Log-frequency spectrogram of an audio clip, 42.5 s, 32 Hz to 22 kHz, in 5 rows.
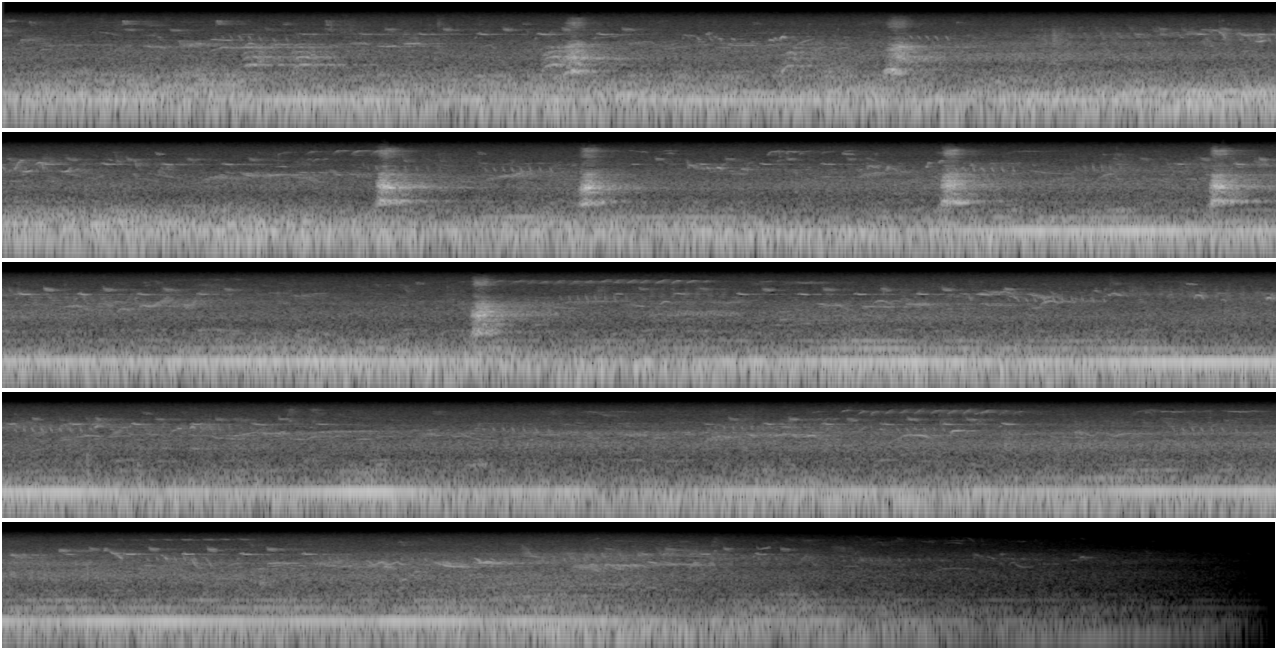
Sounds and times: cars 0:00.0 - 0:42.0
birds singing in background 0:00.0 - 0:42.4
plane 0:00.0 - 0:42.4
dogs are barking 0:01.4 - 0:02.5
dogs are barking 0:03.5 - 0:04.5
dogs are barking 0:05.1 - 0:06.4
dogs are barking 0:10.9 - 0:13.1
dogs are barking 0:14.7 - 0:15.7
dogs are barking 0:16.4 - 0:17.4
dogs are barking 0:20.0 - 0:20.8

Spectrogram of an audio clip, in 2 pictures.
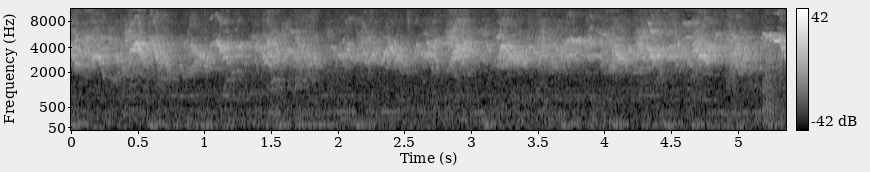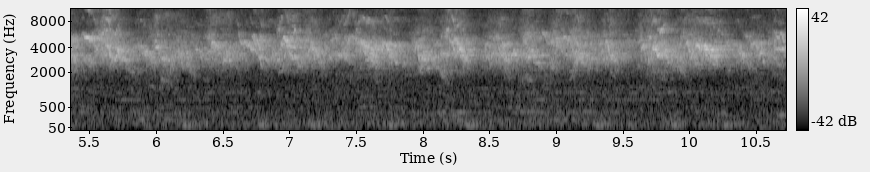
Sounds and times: bunch of clamorous sparrows 0:00.0 - 0:10.7

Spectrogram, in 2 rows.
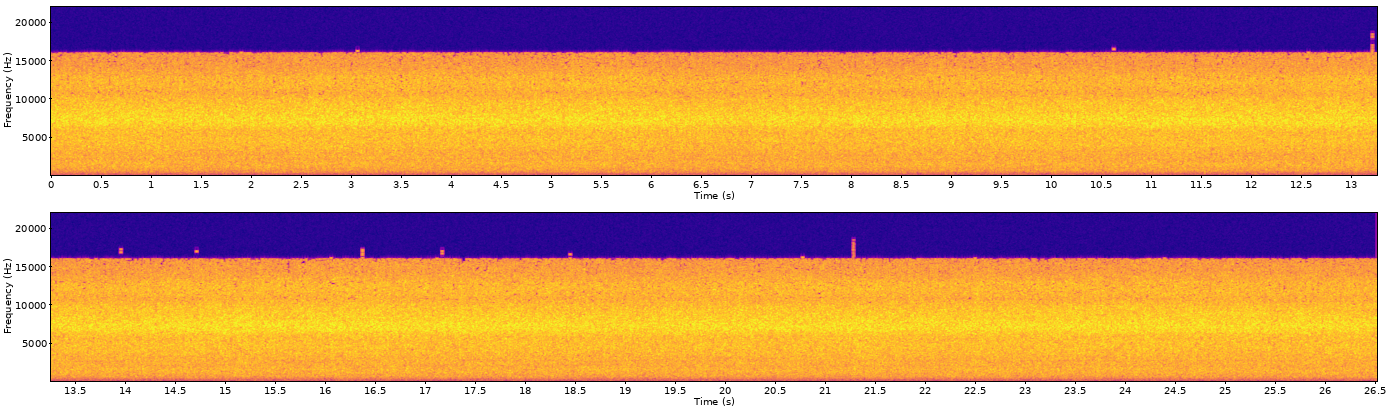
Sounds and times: waterfall 0:00.0 - 0:26.5

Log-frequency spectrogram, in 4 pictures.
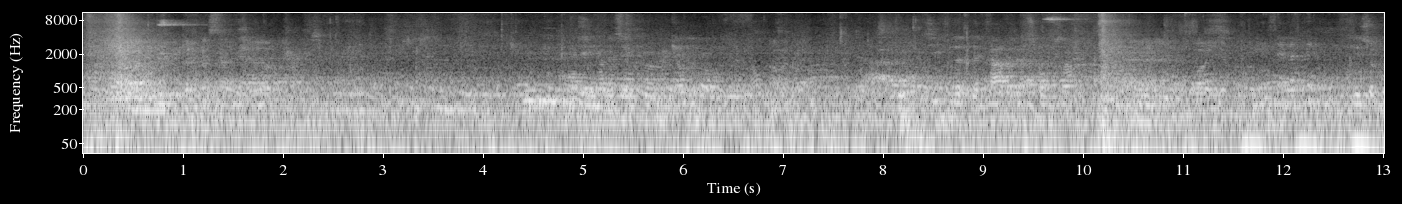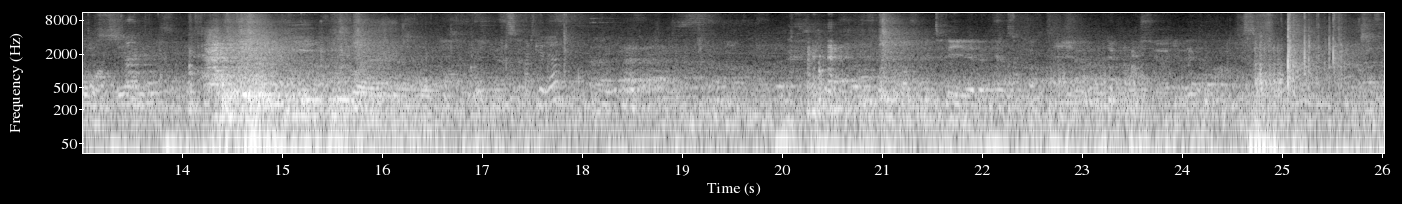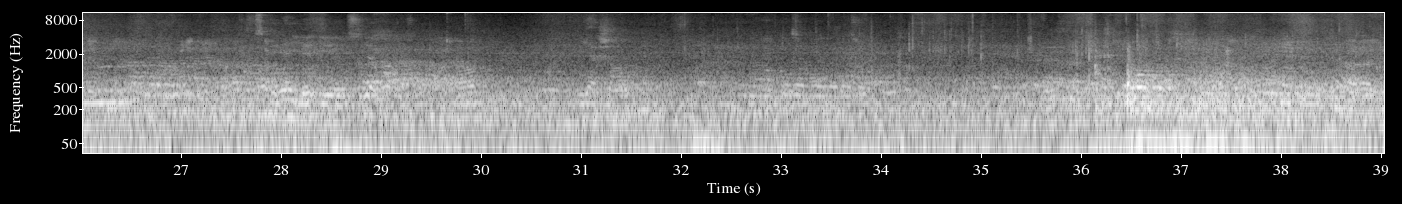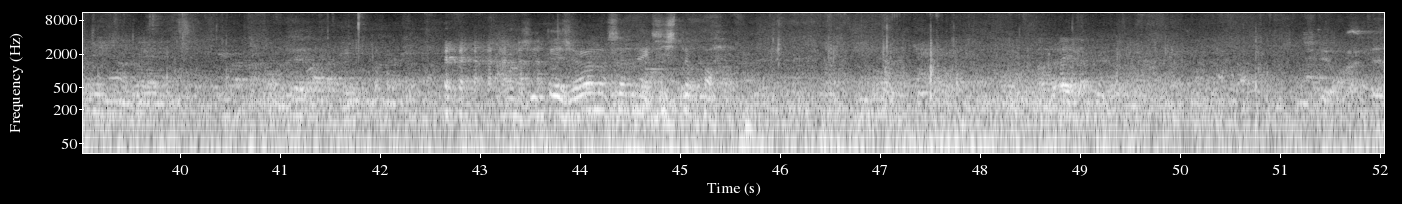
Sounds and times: Quiet discussions in the train 0:00.0 - 0:24.8
Security guards discussing very quietly 0:00.0 - 0:52.0
Quiet discussions in the train 0:25.8 - 0:52.0

